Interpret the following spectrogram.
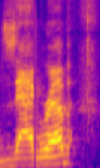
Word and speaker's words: Zagreb: but this is one of my favorite called zagreb or at least that's how i've always pronounced it z-a-g-r-e-b so i can show you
